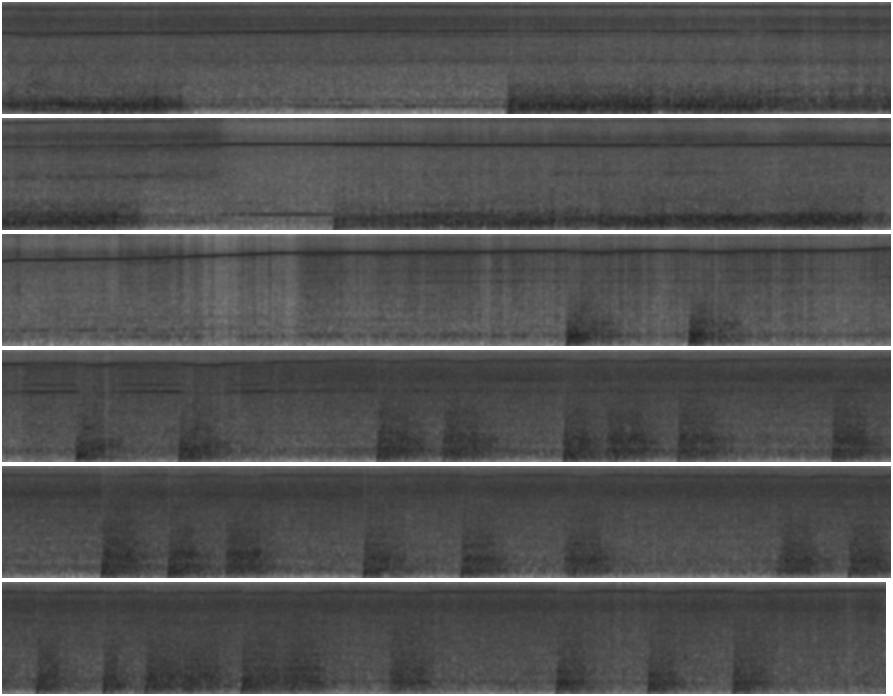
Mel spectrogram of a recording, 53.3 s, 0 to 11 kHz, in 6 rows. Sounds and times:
Vehicle: 0.0 - 53.2.

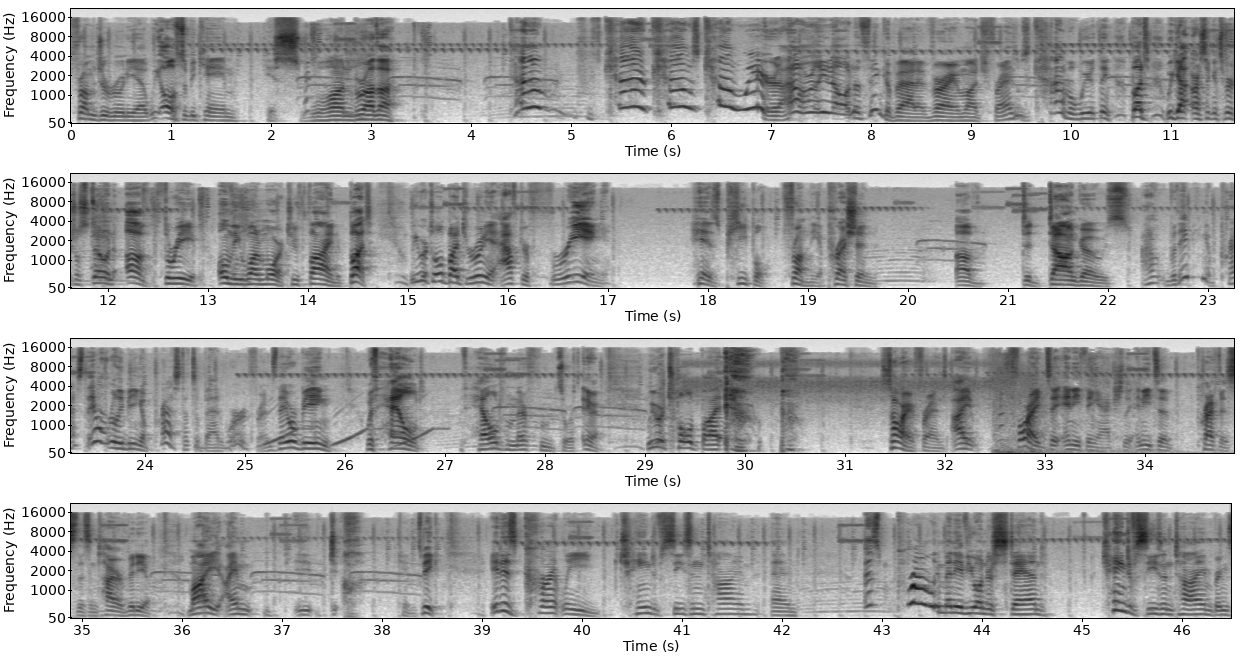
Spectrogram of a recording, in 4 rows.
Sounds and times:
Speech: 0.0 - 3.3, 4.4 - 17.0, 17.9 - 19.7, 20.5 - 30.1, 31.4 - 42.2, 42.8 - 46.4
Animal: 0.2 - 13.5, 18.5 - 21.3, 22.3 - 29.8, 31.8 - 44.7.

